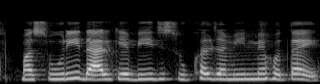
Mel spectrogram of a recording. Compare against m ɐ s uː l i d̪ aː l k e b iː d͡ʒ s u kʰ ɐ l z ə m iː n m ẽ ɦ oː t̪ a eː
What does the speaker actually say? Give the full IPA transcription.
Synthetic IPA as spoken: m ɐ s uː ɾ i d̪ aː l k e b iː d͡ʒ s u kʰ ə l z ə m iː n m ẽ ɦ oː t̪ a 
